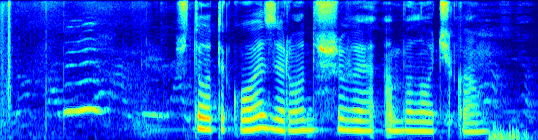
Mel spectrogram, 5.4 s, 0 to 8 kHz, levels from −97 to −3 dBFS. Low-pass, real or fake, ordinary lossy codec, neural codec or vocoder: none; real; none; none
